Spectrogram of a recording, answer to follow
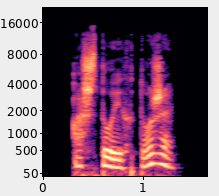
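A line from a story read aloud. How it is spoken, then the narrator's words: Frightened question. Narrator (Russian): испуганно спросила девушка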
